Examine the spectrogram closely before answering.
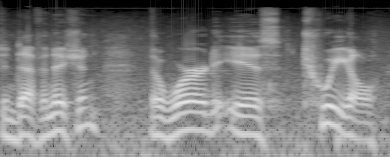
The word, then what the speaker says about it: tuile: part of speech and definition the word is tuile it's a noun and it's one of the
